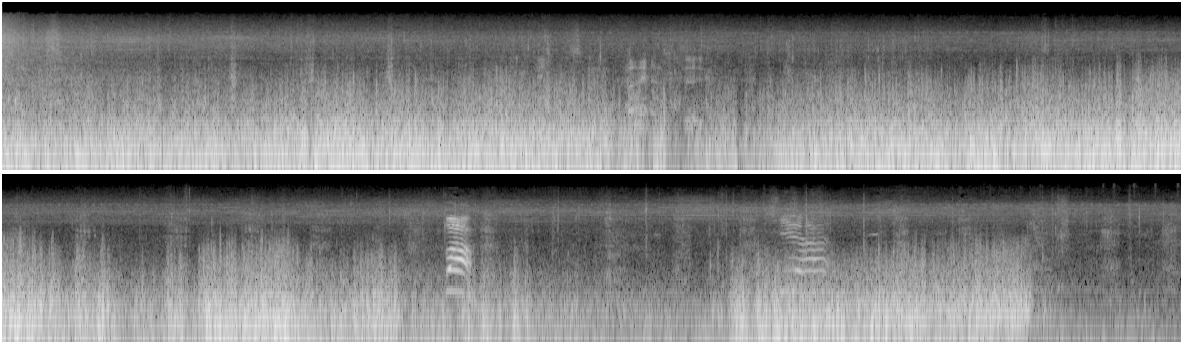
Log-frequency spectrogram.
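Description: A dog splashes and paddles through water.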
